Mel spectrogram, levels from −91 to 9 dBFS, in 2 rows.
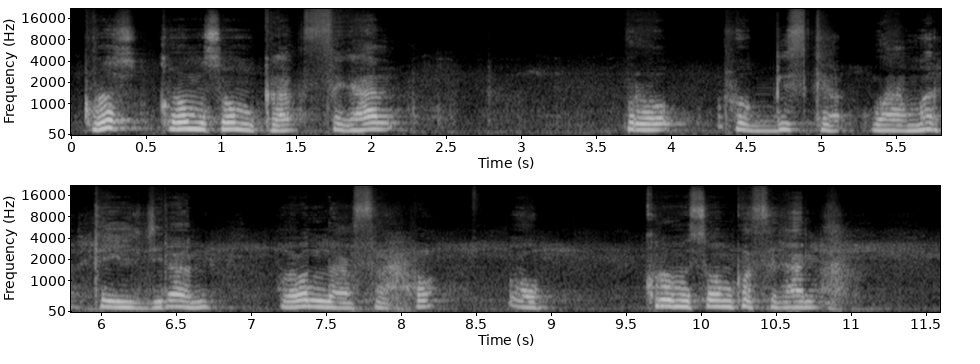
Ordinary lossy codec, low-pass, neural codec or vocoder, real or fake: none; none; codec, 44.1 kHz, 3.4 kbps, Pupu-Codec; fake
